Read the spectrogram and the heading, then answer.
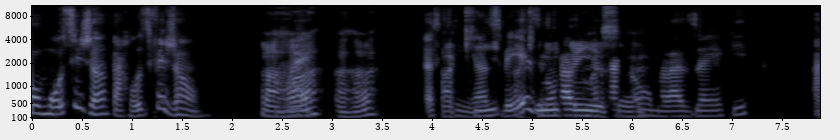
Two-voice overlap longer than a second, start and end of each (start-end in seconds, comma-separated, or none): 4.1-6.2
